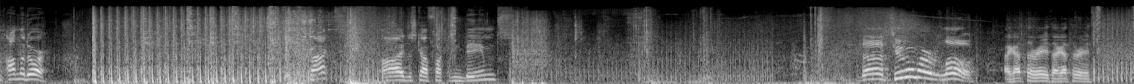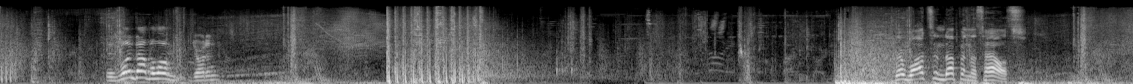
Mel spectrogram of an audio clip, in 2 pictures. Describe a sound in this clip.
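Rapid gunfire bursts in quick bangs.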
